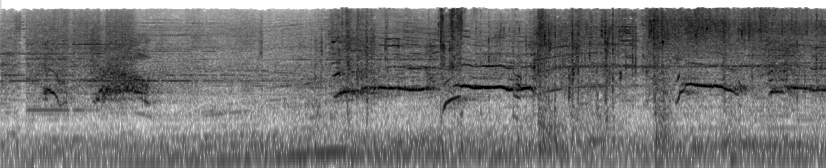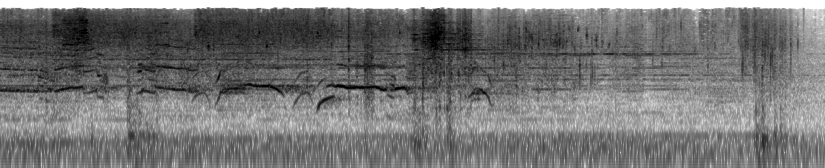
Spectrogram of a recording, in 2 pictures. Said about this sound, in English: And then there's like blood spewing out of all the other holes in the sphere thing.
